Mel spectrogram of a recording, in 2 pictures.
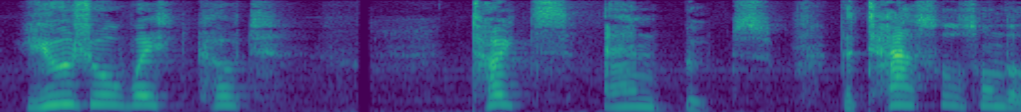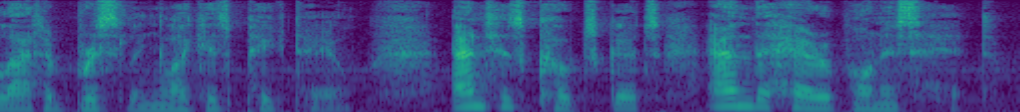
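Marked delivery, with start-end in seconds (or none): none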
